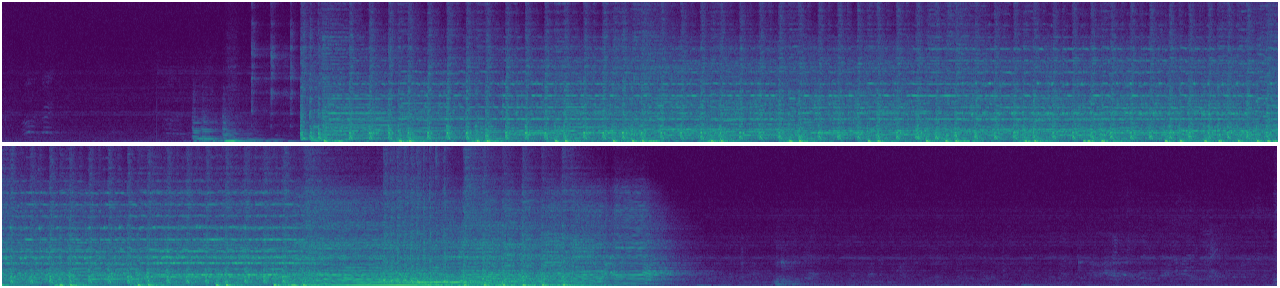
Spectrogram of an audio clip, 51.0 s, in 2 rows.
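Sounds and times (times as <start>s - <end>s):
soundcheck instrumental music: 3.8s - 39.3s.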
